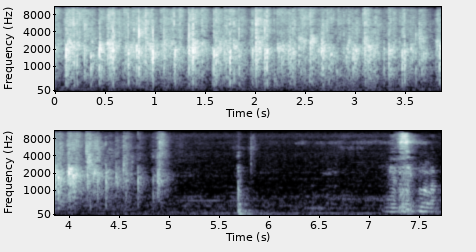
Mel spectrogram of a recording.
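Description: A church congregation applauds in acclaim of the Lord, dense loud clapping for about five seconds that fades to quiet, then a few scattered claps and a brief voice.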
